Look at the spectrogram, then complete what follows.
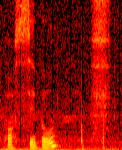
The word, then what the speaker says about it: possible: This is a silent E here. Possible.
